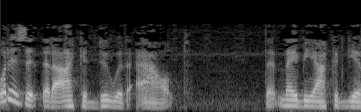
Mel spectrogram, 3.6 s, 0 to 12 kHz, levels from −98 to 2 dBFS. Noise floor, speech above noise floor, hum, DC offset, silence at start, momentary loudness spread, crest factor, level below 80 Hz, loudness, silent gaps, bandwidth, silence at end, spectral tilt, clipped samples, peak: -63 dBFS; 34 dB; none; under 0.1%; 0 s; 10 LU; 20 dB; -68 dBFS; -31 LUFS; none; 6.4 kHz; 0 s; -8 dB/octave; under 0.1%; -12 dBFS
